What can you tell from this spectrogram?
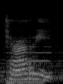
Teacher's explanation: Ciri-cirinya rendah, tak bulat, depan.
